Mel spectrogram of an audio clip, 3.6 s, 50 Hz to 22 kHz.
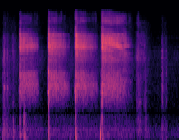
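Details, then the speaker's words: National/Panasonic NV-850 HiFi stereo VCR head drum turned by hand gives short gritty rasping strokes; drum bearing felt and heard rough, worn and wrecked. "that one there is definitely wrecked because when I turn that I can feel it you can hear it too"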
